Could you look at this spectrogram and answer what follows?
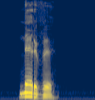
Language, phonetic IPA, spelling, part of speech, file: Polish, [ˈnɛrvɨ], nerwy, noun, Pl-nerwy.ogg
